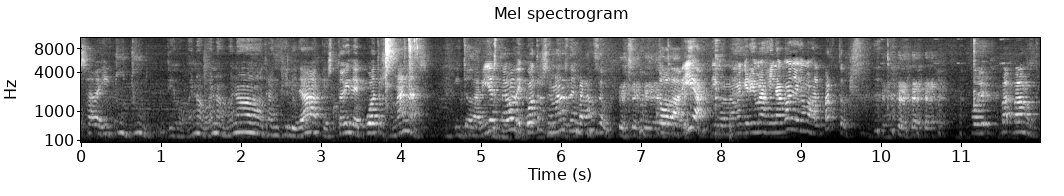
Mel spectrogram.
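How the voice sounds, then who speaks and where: A woman speaker telling a lively personal story at a conference, acting out the voices she quotes. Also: high voice. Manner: animated, acts out quoted voices, laughs often. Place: conference room. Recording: echoey hall, distant mic, background noise.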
